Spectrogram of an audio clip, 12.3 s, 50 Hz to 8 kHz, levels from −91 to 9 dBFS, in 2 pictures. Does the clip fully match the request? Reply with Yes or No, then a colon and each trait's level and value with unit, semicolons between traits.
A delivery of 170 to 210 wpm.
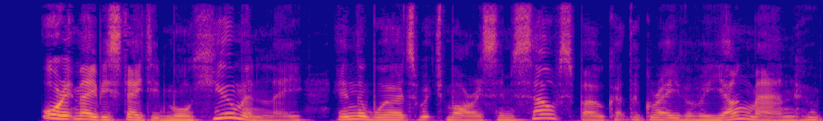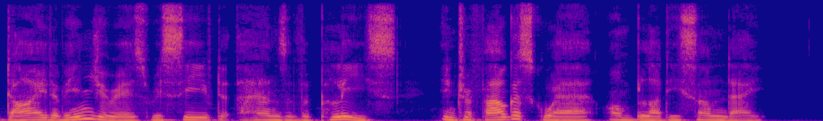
Yes: average, 185 wpm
